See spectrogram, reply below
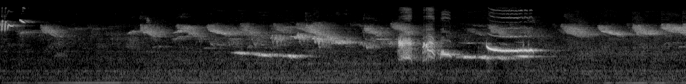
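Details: Orange-headed thrush singing, used as therapy for a bird that has stopped singing: a loud, varied mix of clear whistled slurs and rapid high chattering phrases. Brief pauses separate bursts. A faint low hum sits underneath.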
